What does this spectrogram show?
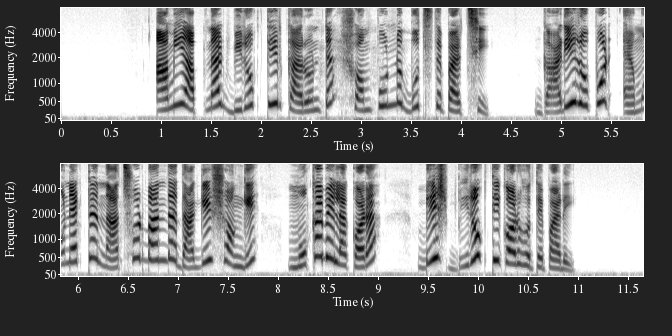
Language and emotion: Bengali, disgusted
